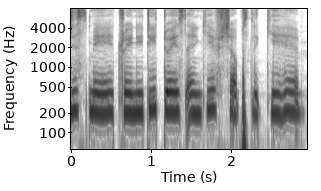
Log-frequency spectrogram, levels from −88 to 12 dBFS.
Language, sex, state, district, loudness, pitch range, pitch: Hindi, female, Arunachal Pradesh, Papum Pare, -14 LUFS, 200-220 Hz, 205 Hz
